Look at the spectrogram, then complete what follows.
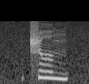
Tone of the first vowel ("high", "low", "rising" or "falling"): falling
